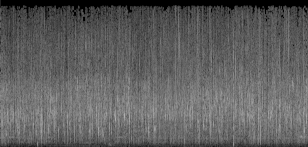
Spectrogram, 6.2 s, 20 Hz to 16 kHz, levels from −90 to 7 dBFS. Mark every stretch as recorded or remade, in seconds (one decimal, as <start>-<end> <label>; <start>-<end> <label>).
0.0-3.1 recorded; 3.1-3.7 remade; 3.7-6.2 recorded

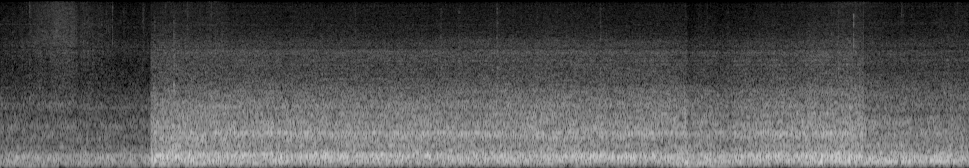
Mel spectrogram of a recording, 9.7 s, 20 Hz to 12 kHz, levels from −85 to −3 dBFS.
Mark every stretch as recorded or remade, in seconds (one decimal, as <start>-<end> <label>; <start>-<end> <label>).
0.0-9.7 recorded

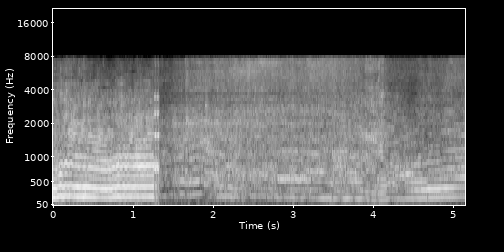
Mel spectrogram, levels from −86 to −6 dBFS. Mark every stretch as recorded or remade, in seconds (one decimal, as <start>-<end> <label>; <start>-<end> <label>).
0.0-4.5 remade; 4.5-5.2 recorded

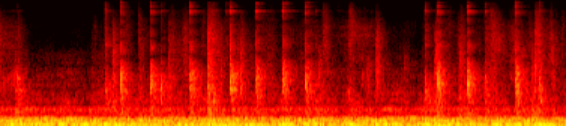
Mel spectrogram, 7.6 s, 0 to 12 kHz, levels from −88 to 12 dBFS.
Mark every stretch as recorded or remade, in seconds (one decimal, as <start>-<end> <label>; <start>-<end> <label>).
0.0-3.6 recorded; 3.6-4.3 remade; 4.3-7.6 recorded

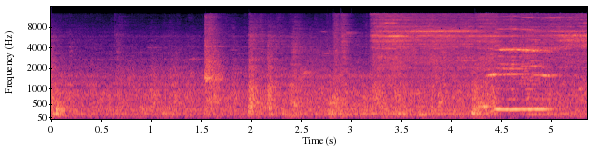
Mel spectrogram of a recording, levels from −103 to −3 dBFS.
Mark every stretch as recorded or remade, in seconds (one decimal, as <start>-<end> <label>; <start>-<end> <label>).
0.0-2.3 recorded; 2.3-4.6 remade; 4.6-5.4 recorded

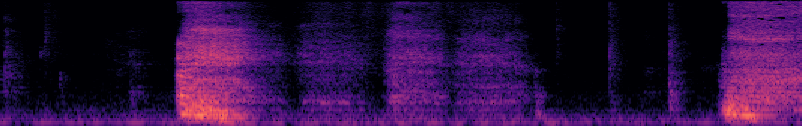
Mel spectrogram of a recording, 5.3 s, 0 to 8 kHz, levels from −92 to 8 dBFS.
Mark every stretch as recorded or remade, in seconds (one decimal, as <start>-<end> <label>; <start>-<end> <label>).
0.0-1.1 recorded; 1.1-4.3 remade; 4.3-5.3 recorded

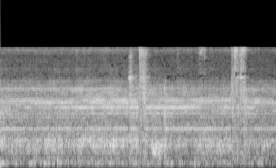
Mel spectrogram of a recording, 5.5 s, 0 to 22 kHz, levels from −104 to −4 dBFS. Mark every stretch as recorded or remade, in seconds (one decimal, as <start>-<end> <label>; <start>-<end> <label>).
0.0-5.5 remade

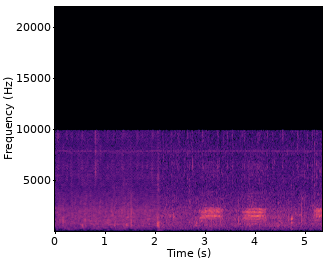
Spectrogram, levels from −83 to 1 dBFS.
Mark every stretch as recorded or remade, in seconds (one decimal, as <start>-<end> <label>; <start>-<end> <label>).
0.0-2.1 remade; 2.1-5.4 recorded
